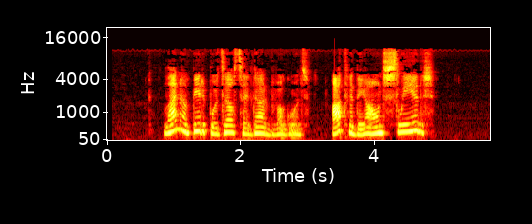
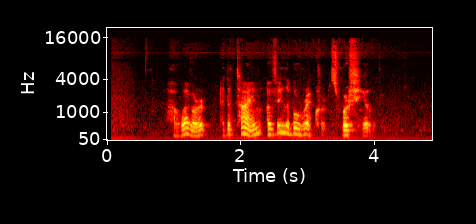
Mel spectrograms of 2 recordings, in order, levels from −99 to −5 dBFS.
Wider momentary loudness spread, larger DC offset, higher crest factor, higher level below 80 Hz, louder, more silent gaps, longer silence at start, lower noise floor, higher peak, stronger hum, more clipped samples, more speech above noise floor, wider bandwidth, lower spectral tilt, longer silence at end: about the same, 13 LU vs 12 LU; neither; about the same, 22 dB vs 22 dB; first, -60 dBFS vs -72 dBFS; first, -20 LUFS vs -36 LUFS; neither; about the same, 0.85 s vs 0.9 s; about the same, -70 dBFS vs -72 dBFS; first, 0 dBFS vs -16 dBFS; neither; neither; first, 50 dB vs 36 dB; second, 11.5 kHz vs 16 kHz; second, -3.5 dB/octave vs -5 dB/octave; about the same, 0.85 s vs 0.95 s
